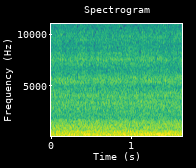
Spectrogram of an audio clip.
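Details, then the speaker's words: 2006 Lexus LX470, 2UZ-FE VVT-i V8, just started after rear water bypass gasket, starter and air injection pump work; engine still cold on high idle, steady even hum with no knocks, ticks or misses; fan clutch then settles. Normal cold high idle. "Just great. There we can see it's still cool, obviously, so high idle."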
